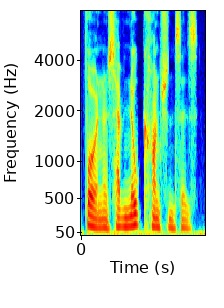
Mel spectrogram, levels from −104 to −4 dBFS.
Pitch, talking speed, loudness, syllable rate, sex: 115 Hz, 130 wpm, -18 LUFS, 4.7 syllables/s, female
